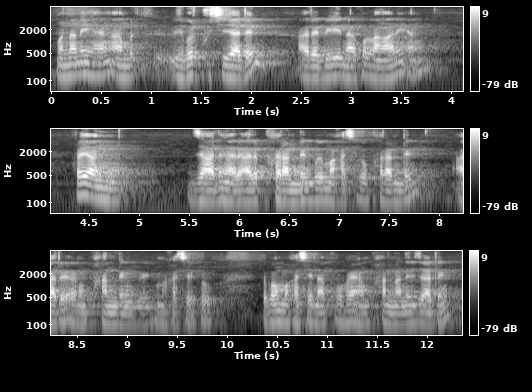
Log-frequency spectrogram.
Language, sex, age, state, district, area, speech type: Bodo, male, 30-45, Assam, Chirang, rural, spontaneous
